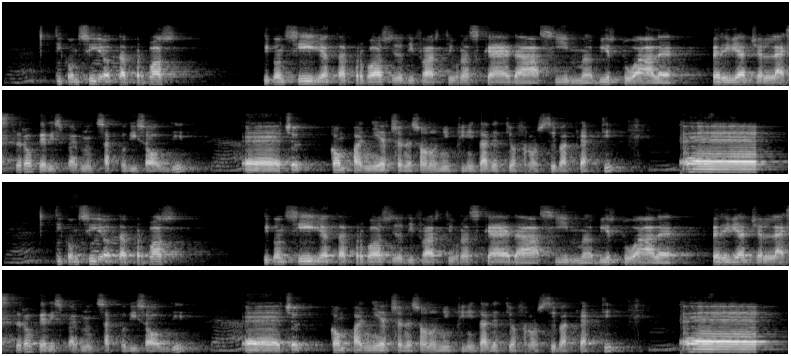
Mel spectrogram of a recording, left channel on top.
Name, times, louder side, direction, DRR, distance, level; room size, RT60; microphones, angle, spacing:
voice 1, 0.0-1.3 9.9-10.3 14.3-14.6, right 2 dB, 45° right, -5 dB, 2.3 m, -42 dB
voice 2, 0.5-1.7 2.6-6.7 7.1-9.7 10.3-10.9 11.2-14.0 14.6-15.4, left 1 dB, 10° left, 10 dB, 0.4 m, -18 dB
11.0 x 4.3 x 7.0 m, 0.91 s
head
